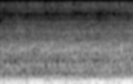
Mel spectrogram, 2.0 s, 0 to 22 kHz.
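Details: 2007 Suzuki GSX-R 600 first start after water pump seal, freeze plug and electrical repairs for coolant in oil: steady, even idle with smooth low beat, no knocks, ticks or misses. Normal idle; smoke expected to stop as old oil burns off.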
